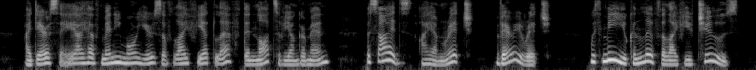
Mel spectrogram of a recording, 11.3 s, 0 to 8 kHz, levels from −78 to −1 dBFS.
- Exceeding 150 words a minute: Yes, average, 170 wpm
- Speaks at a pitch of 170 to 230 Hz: Yes, high, 190 Hz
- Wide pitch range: Yes, wide, 7.1 semitones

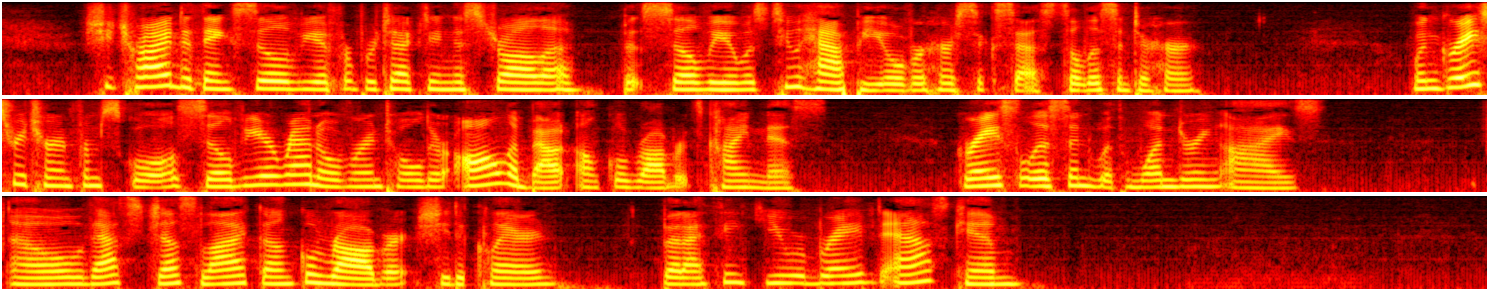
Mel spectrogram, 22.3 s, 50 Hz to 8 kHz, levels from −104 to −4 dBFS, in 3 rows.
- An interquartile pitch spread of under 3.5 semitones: Yes, average, 3.0 semitones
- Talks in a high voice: Yes, high, 225 Hz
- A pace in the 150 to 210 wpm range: Yes, average, 160 wpm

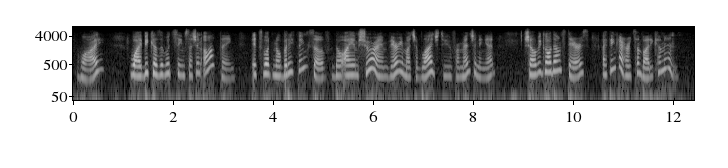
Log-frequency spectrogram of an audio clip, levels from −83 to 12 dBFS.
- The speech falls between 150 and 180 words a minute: No, average, 200 wpm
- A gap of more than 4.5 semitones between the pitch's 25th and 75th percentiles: Yes, average, 5.0 semitones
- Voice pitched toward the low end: No, high, 245 Hz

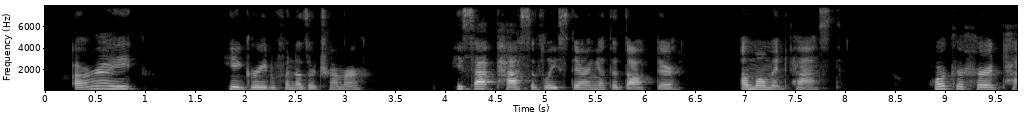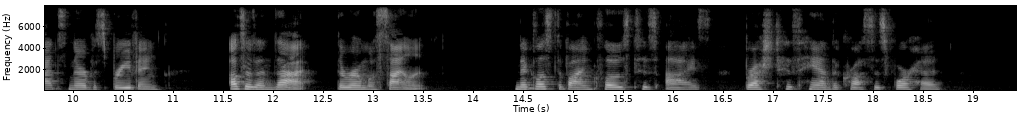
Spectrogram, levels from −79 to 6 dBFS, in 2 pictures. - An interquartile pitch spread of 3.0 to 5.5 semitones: No, narrow, 2.4 semitones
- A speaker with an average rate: No, slow, 125 wpm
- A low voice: No, medium, 185 Hz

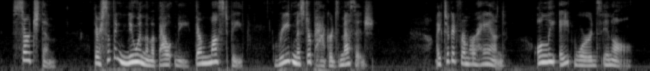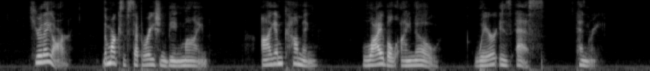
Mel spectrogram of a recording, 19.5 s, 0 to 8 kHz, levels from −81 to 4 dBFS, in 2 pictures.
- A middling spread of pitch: No, wide, 6.7 semitones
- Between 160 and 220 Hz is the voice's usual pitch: Yes, medium, 185 Hz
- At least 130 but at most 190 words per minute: Yes, average, 145 wpm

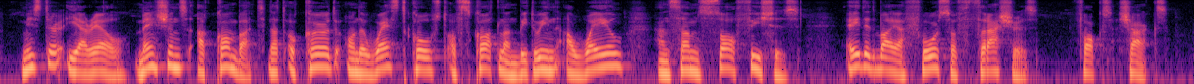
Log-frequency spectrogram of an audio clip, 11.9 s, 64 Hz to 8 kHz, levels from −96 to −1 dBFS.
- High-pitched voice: No, medium, 140 Hz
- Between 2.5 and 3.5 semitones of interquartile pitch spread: No, wide, 5.4 semitones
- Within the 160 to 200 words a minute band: No, average, 140 wpm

